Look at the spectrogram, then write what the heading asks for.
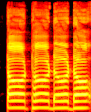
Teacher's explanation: આ બધા મૂર્ધા સ્થાનથી ઉચ્ચારાતા વર્ણો છે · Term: મૂર્ધન્ય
